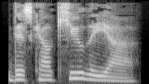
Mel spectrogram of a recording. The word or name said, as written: dyscalculia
